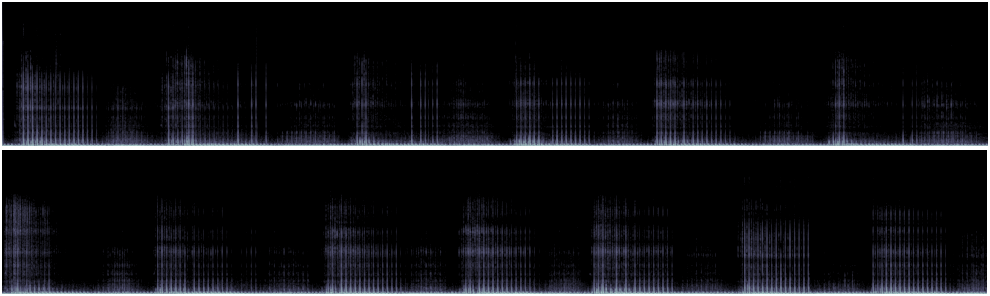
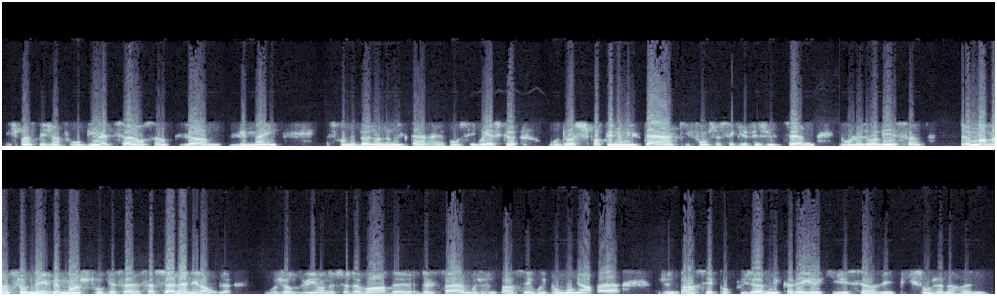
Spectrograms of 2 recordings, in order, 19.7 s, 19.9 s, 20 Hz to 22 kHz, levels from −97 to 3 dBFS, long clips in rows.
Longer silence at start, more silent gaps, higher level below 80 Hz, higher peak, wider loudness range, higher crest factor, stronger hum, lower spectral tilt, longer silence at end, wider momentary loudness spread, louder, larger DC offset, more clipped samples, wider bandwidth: about the same, 0 s vs 0.05 s; neither; first, -26 dBFS vs -46 dBFS; second, -12 dBFS vs 0 dBFS; about the same, 2 LU vs 3 LU; about the same, 12 dB vs 10 dB; neither; first, -10.5 dB/octave vs -6 dB/octave; about the same, 0 s vs 0.1 s; about the same, 7 LU vs 8 LU; second, -30 LUFS vs -11 LUFS; neither; neither; second, 2.2 kHz vs 13 kHz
